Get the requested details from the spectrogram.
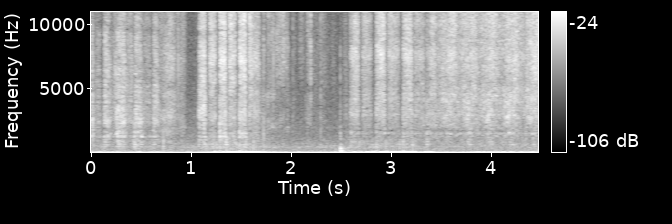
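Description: A thick dark charcoal stick is rubbed firmly over a flat sheet of white drawing paper bearing a charcoal portrait, on a wooden desk. The result is a continuous, gritty, sanding-like scratching made of repeated strokes with a bright hiss on top. Faint low thumps come from the desk underneath.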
